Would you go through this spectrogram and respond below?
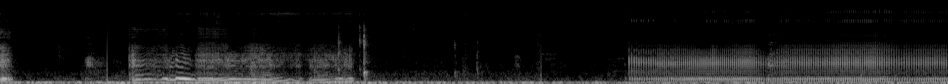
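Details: Chihuahua snoring in sleep, with a warbling, rattly snore of about two seconds, a quiet pause, then a long even droning snore that continues to the end.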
